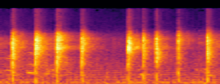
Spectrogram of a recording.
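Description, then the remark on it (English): A quick series of sharp slaps of hands on bare skin during a massage, about nine smacks in two uneven bursts, each a crisp bright hit with a short tail, no voices. “Look, don't slap, will you please? Rub.”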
